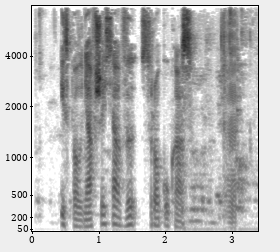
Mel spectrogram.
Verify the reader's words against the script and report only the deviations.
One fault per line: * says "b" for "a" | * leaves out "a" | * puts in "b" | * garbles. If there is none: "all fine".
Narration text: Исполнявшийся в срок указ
all fine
